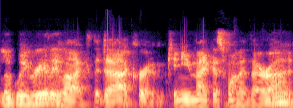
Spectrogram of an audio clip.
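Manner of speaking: ordinary delivery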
